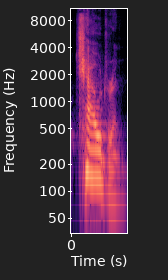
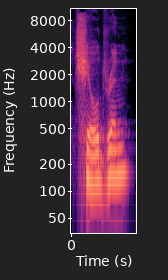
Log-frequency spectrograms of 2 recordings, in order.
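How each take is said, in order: First: The first syllable sounds like 'chow'. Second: The first syllable sounds like 'chil'. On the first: This imitates how someone else said it. "she pronounced the word" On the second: This is the speaker's own usual pronunciation. "known to me as children"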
